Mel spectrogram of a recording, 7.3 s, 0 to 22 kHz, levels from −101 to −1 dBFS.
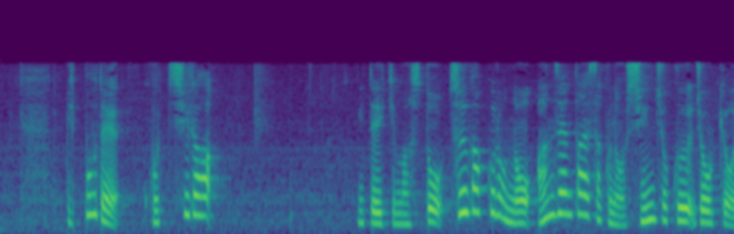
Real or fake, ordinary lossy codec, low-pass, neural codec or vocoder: real; MP3, 64 kbps; 7.2 kHz; none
